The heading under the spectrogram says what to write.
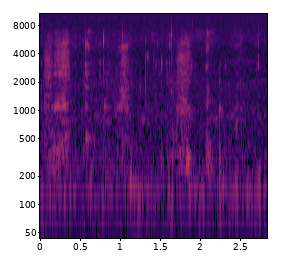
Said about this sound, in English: Yes, we need to hear that crunch, and then I'll, cheers, take a, we'll take a bite at the same time.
